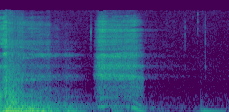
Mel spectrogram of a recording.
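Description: A man sighs heavily into a close microphone, a loud breathy exhale with a rumble of breath on the mic. About a second in comes a short voiced breath falling in pitch, like a brief chuckle.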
